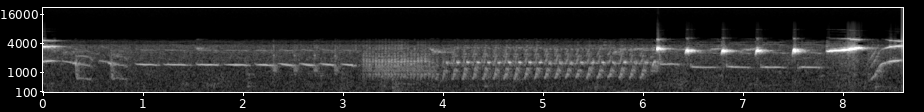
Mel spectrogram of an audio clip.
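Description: Waterslager canary singing rolling tours: low whistled notes repeated in quick runs, a bubbling water-like trill in the middle, then brighter, louder chirped phrases.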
